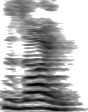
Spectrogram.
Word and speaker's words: design: 그래서 얘를 sign 이렇게 되죠. 이렇게 되면은 여기 액센트가 여전히 있거든요. design 이런 식입니다.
